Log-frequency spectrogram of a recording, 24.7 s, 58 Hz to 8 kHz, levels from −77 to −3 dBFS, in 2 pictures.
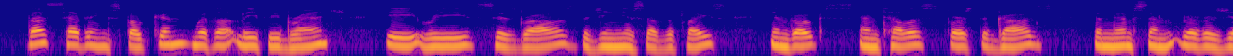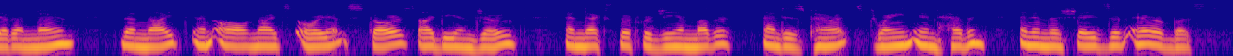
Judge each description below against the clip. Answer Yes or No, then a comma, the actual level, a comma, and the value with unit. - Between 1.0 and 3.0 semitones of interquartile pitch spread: Yes, narrow, 2.5 semitones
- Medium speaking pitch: Yes, medium, 145 Hz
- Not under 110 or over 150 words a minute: Yes, slow, 135 wpm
